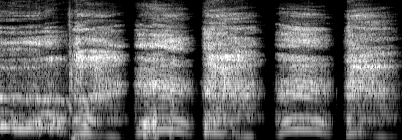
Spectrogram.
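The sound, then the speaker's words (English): A farmer gasps for air in six loud, breathy heaves after cold water is splashed in his face to wake him, each a strained groaning pull of breath in quick succession, with no words spoken. “She takes the cold water and splashes the farmer in the face, and he just wakes up like somebody coming out of the water, gasping for air.”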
